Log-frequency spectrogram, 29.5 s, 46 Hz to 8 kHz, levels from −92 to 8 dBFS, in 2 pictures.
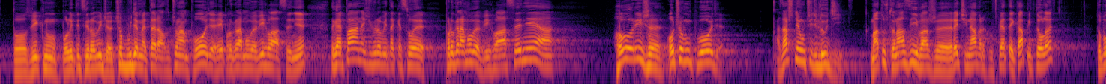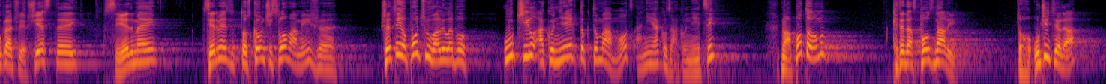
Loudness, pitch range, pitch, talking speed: -23 LUFS, 135-195 Hz, 160 Hz, 155 wpm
